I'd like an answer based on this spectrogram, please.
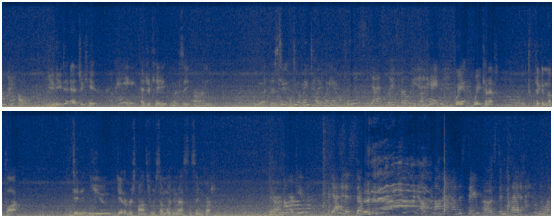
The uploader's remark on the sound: On location. There are some sound issues with the background.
